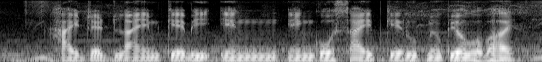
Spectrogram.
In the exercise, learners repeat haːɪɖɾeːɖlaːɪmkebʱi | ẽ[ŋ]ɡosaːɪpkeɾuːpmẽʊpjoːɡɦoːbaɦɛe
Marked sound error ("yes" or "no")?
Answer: no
